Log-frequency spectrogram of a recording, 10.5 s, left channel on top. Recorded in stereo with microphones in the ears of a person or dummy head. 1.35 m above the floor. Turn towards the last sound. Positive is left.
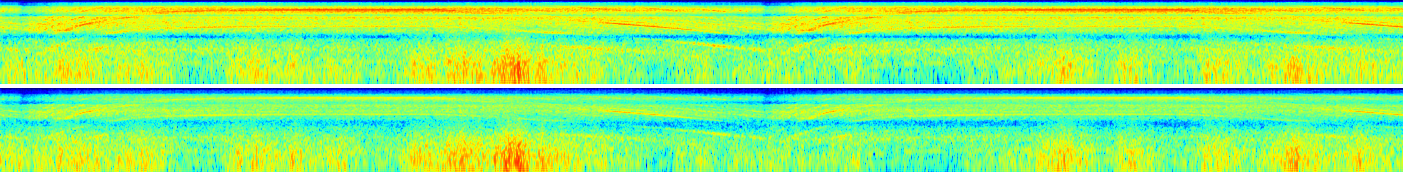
turn(degrees=50)  # may be behind; listen again after turning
